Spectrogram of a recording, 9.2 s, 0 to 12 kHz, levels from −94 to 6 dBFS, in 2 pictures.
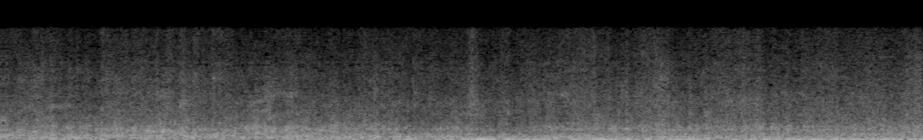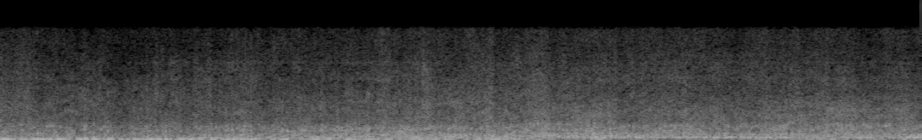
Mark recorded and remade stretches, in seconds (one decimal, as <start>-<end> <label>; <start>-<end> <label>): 0.0-3.6 remade; 3.6-4.7 recorded; 4.7-9.2 remade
